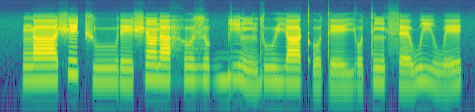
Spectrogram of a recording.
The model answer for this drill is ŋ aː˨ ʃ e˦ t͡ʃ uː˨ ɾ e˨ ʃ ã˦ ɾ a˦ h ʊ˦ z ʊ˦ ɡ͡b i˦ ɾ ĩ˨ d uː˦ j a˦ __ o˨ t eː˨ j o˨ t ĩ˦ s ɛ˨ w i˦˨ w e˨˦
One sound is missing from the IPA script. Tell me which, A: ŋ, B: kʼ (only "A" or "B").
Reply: B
